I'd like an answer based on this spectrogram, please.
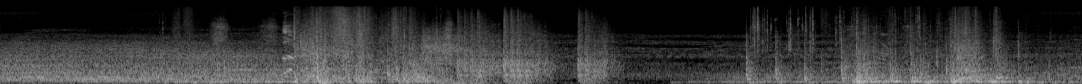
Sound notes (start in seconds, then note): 4.0 gunfire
